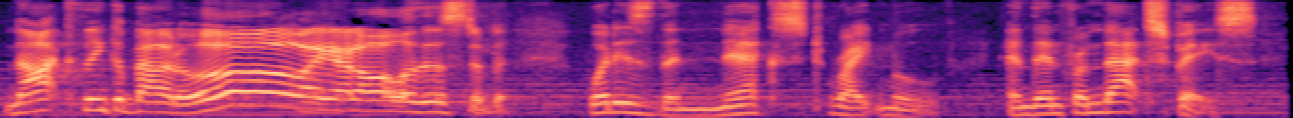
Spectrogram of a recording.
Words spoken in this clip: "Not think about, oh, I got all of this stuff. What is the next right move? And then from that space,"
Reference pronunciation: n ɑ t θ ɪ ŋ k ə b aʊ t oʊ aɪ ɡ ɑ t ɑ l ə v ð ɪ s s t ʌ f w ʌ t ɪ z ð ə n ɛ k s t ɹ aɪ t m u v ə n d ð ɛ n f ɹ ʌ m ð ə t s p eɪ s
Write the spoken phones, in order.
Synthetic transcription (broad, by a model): n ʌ t θ ɪ ŋ k ə b aʊ t oʊ aɪ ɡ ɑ t ɑ l ə v ð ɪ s s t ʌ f w ʌ t ɪ z ð ə n ɛ k s t ɹ aɪ t m u v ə n ð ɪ n f ɹ ʌ m ð ə t s p eɪ s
